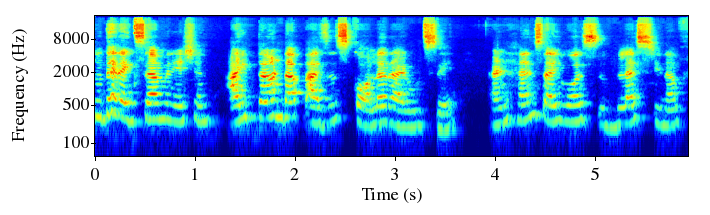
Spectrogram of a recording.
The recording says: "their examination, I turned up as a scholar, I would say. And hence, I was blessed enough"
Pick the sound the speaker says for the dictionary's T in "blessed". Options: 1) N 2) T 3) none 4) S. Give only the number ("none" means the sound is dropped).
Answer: 2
